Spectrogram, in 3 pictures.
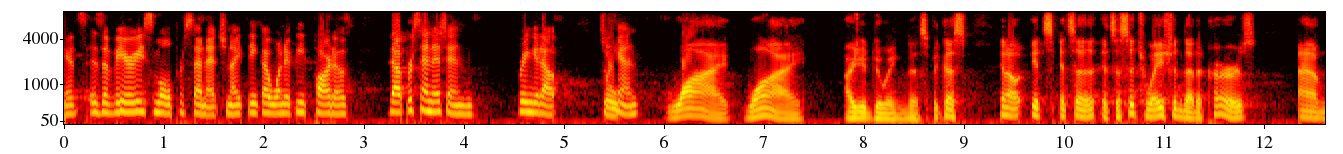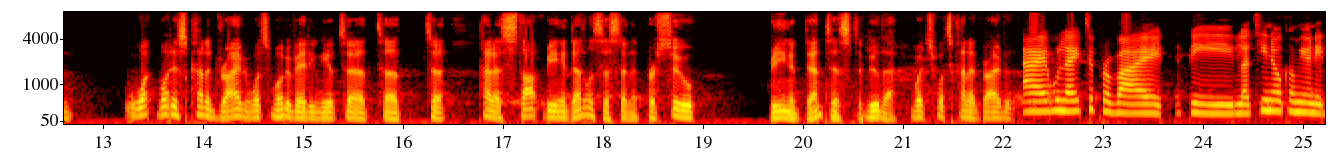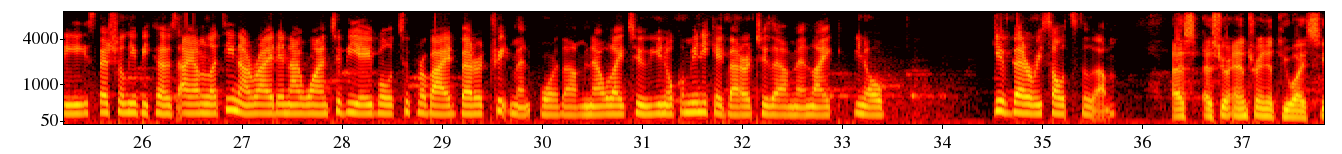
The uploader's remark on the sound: Live from the Chicago Midwinter Show.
